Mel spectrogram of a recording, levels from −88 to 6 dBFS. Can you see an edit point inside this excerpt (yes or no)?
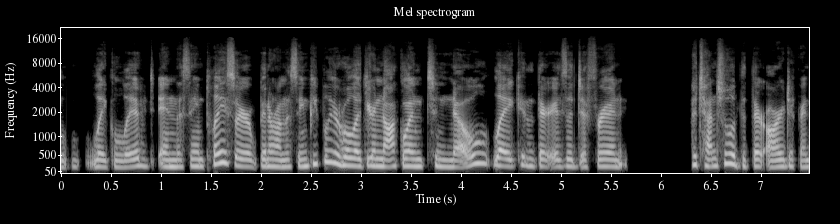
no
